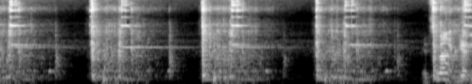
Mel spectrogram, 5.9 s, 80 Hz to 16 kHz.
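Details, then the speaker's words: 22-year-old 1998 Makita G1300R portable generator after tank, carburetor and strainer cleaning: four rope pulls about every 1.4 seconds, each a short cranking rattle that never catches; no start because the choke lever linkage was disconnected (missing spring). "Aha, putting it in the choke position does nothing. There was no spring when I took everything apart and I completely overlooked the fact that the control lever wasn't connected to anything."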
